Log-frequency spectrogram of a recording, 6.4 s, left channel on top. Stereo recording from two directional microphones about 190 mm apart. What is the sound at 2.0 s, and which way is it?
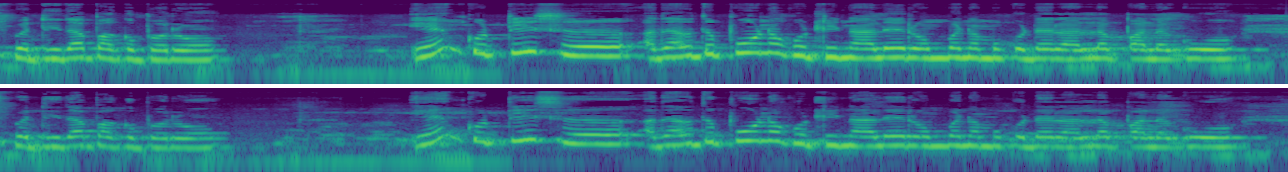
A woman's voice, 10° left (ahead or behind).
